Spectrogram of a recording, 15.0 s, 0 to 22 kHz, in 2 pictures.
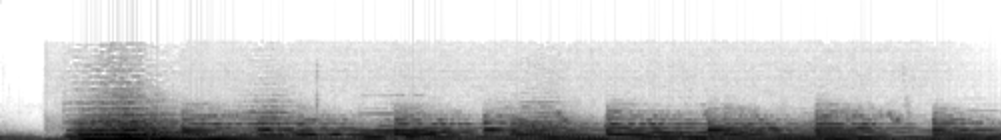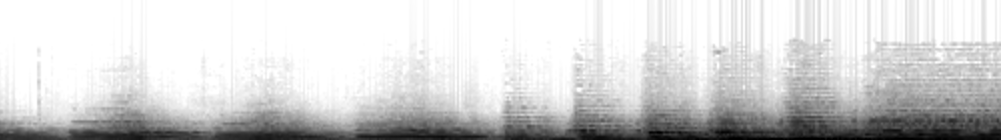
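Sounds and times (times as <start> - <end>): church bells ringing: 0.0 - 10.0.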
